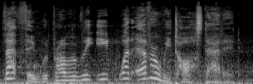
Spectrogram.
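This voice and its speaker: A man playing an eager, impulsive adventurer in a fantasy audio drama, with a bright, keen manner. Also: high voice, wildly swooping pitch, fast talker, soft background music, exaggerated voice.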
